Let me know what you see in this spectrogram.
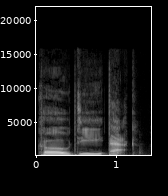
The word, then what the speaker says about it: Kodiak: How many syllables is Kodiak? Kodiak. Three. Three syllables, officially.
